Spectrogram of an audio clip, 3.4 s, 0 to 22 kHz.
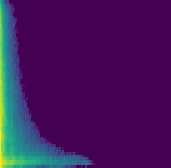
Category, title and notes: Sound effects > Other
The impulse response of the street acoustics of a residential area. I recorded it standing between a long five-story residential building (facing it) and the school stadium (behind me). There was a wide lawn strip with a sidewalk between them. A characteristic echo with a short tail is heard. All the impulses have been thoroughly post-processed. It can be used in convolution reverbs. Recorded on Tascam DR-05x, with post processing. I ask you, if possible, to help this wonderful site stay afloat and develop further. Enjoy it! I hope that my sounds and phonograms will be useful in your creativity. Note: audio quality is always better when downloaded.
